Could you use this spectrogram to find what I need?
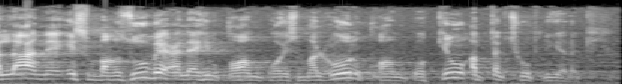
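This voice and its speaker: A man speaks with lively intonation and big swings in loudness. Noticeable background noise sits behind him. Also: medium pitch for a man. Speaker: Islamic scholar giving a religious lecture. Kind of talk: religious sermon / lecture (bayan). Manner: earnest, impassioned, explanatory.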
